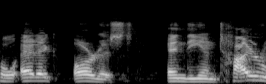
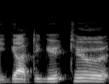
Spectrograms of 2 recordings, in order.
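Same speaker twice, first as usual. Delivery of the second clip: put-on colloquial, common-man way of speaking; 2 semitones lower than usual. Imitating his own way of talking in sermon videos: imitating his own colloquial sermon talk. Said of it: "And I don't ever talk like".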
